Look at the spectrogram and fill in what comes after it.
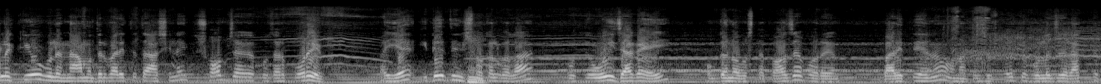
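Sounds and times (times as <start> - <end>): background music: 0.0 - 11.0
man talking: 3.9 - 5.3
long falling wailing cry: 4.7 - 11.0.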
